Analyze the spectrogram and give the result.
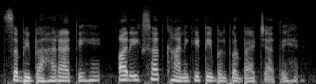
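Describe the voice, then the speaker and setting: A woman's voice: on the low side, a little fast, a little mellow, no echo. A woman narrating a scripted family story as a storyteller.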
